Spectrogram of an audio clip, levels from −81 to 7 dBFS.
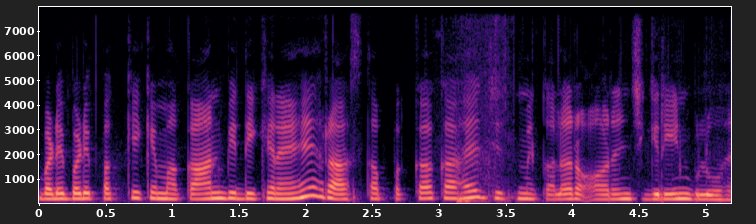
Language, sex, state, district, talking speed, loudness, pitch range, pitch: Hindi, female, Chhattisgarh, Kabirdham, 230 wpm, -15 LUFS, 200-225 Hz, 210 Hz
